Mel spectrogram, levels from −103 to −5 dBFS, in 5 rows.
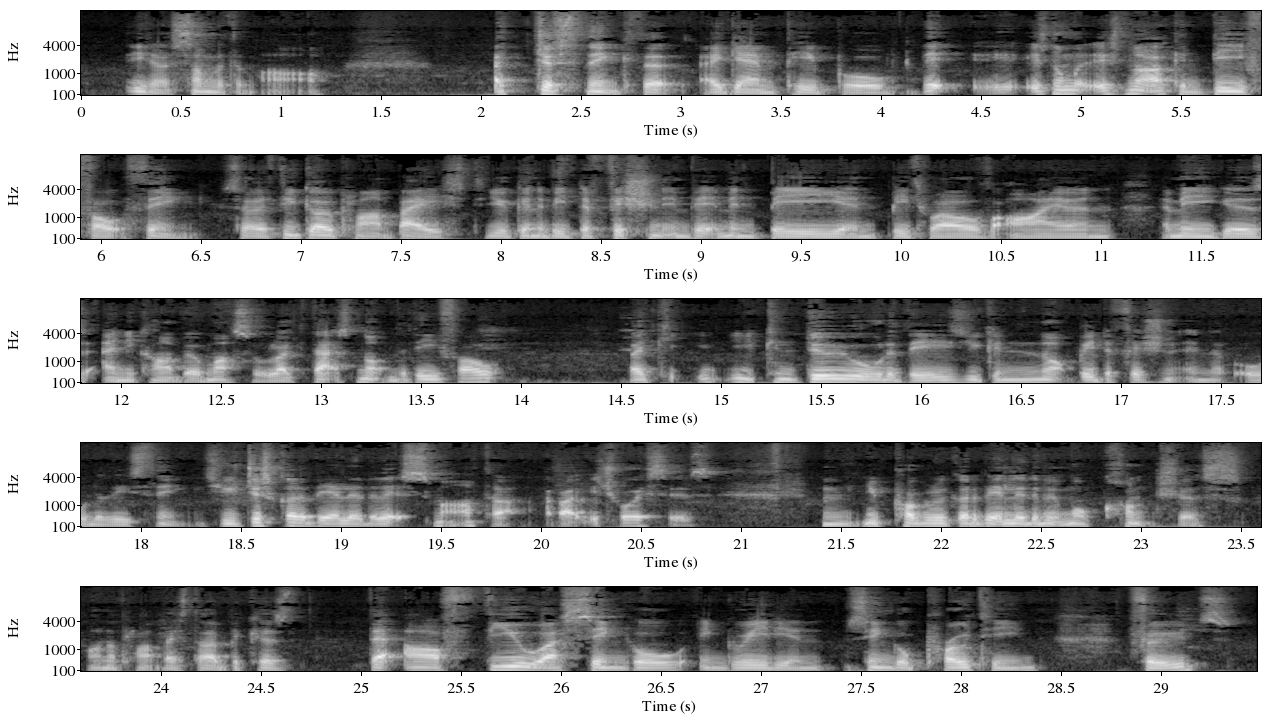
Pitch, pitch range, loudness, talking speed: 95 Hz, 85-105 Hz, -27 LUFS, 210 wpm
